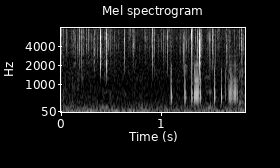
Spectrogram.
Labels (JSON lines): {"label": "biophony, knock croak", "recorder": "SoundTrap 300"}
